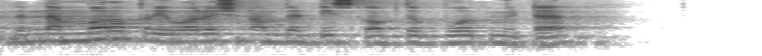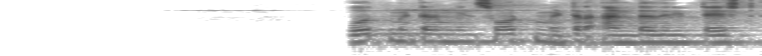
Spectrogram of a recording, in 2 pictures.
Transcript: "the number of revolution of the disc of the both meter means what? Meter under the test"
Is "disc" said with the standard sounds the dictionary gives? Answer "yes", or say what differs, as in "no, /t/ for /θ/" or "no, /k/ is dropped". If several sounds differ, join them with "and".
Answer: yes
